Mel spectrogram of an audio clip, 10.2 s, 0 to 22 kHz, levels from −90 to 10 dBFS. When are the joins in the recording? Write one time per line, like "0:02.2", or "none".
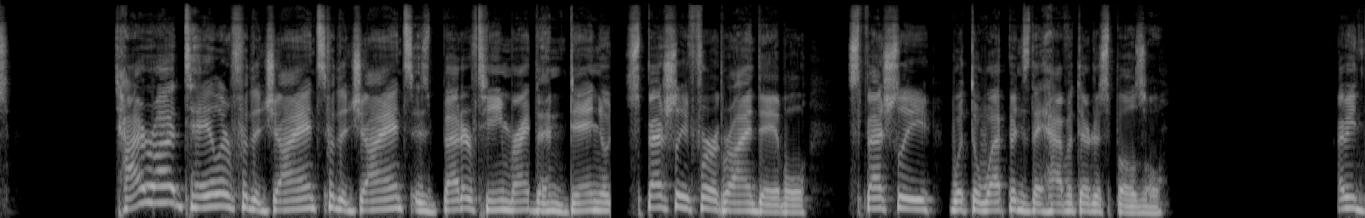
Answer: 0:02.4
0:03.6
0:04.0
0:04.6
0:05.4
0:07.1

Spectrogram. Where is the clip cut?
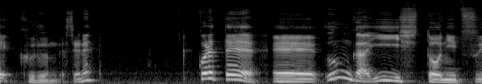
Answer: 0:01.9
0:02.7

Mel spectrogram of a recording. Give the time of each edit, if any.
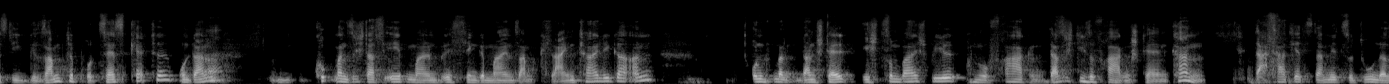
0:09.7

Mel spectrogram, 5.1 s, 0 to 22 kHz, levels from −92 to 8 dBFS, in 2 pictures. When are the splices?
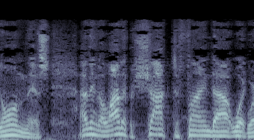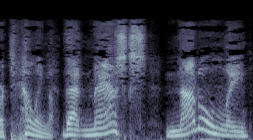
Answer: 0:01.3
0:02.5
0:03.1

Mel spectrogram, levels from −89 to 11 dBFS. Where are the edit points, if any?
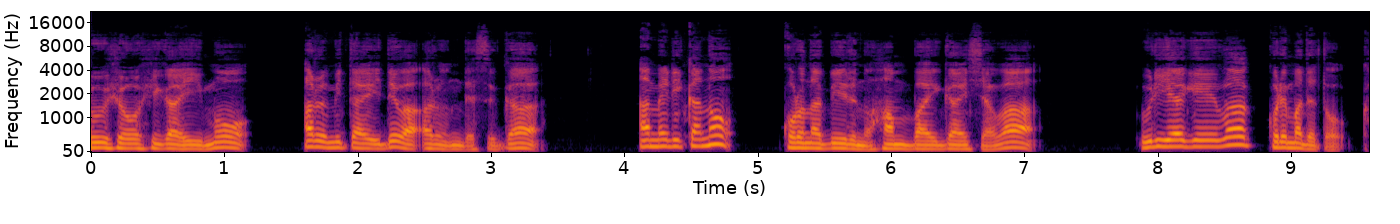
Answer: none

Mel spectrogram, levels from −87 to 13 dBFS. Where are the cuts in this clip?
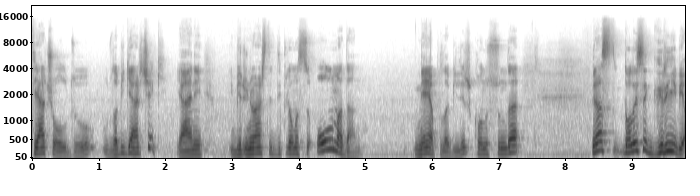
none

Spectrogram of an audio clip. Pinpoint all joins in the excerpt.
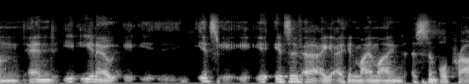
0:02.2
0:03.0
0:03.5

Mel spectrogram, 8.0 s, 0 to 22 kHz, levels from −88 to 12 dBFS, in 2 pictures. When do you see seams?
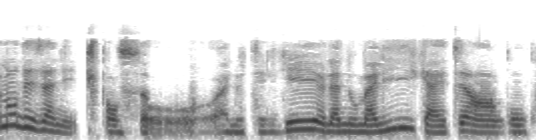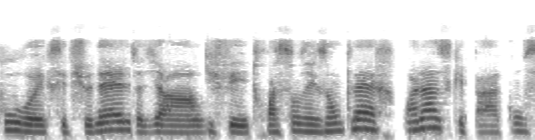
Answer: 0:05.6

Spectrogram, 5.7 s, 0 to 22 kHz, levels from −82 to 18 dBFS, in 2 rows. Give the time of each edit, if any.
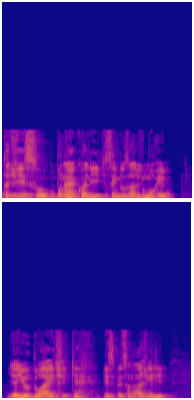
0:01.5
0:02.1
0:02.7

